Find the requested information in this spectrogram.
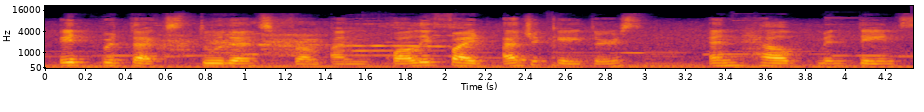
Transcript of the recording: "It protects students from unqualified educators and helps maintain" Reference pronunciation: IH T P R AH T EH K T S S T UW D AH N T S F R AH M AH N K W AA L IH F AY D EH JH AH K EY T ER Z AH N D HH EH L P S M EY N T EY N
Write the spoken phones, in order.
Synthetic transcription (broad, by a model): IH T P R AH T EH K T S S T UW D AH N T S F R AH M AH N K W AA L IH F AY D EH JH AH K EY T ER S AH N D HH EH L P M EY N T EY N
